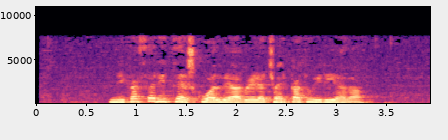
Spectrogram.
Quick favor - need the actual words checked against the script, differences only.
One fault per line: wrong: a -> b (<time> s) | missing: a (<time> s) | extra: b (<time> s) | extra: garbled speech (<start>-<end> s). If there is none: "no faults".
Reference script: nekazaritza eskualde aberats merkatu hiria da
no faults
